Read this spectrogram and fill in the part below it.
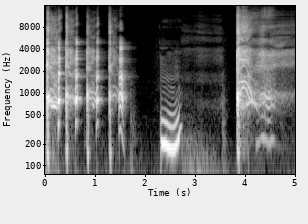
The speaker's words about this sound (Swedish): Hon hostar som ett barn, ni vet bara rakt ut med tungan ute.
